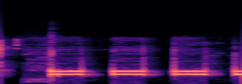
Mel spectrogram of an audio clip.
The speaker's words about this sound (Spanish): como ustedes pueden ver, ha bloqueado la llamada y no nos dejan continuar en la conversación con Saíli Navarro, hija de Félix Navarro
